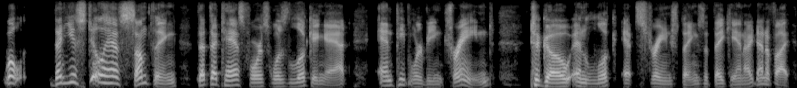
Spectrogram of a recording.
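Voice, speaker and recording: Animated emphatic man on a panel. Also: mid-range voice, measured pace, no room sound, dull audio. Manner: animated, emphatic, self-deprecating. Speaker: panel guest. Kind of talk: casual live-stream panel chat.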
